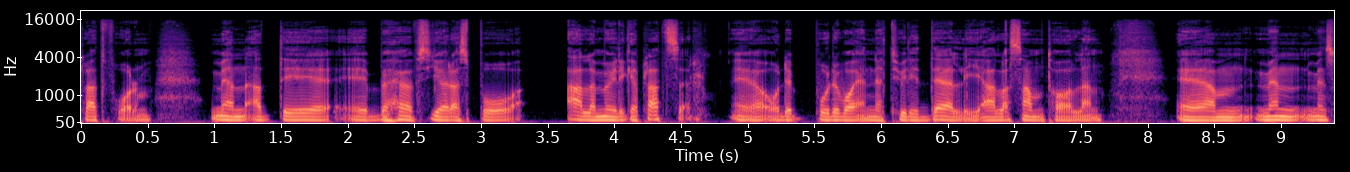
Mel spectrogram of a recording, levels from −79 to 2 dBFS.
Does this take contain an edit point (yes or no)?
no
